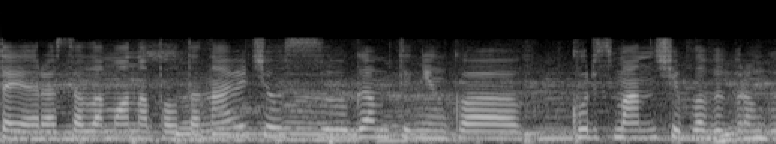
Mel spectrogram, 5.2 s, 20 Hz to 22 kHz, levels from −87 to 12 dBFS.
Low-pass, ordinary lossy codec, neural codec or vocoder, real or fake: 7.2 kHz; AAC, 96 kbps; none; real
